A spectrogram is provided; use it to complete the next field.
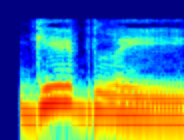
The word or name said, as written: ghibli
